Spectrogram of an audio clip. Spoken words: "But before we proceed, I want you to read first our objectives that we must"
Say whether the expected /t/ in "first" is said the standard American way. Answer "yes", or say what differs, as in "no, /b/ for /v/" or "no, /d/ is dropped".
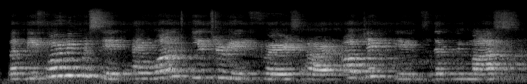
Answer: no, /t/ is dropped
